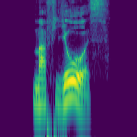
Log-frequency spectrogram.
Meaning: alternative form of mafiös
- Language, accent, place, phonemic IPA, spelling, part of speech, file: German, Germany, Berlin, /maˈfi̯oːs/, mafios, adjective, De-mafios.ogg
